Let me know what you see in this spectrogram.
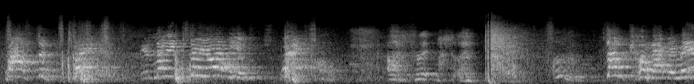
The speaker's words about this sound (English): Sands slaps him hard again, and Banks slides down the wall unconscious, leaving a trail of blood.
